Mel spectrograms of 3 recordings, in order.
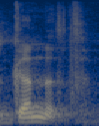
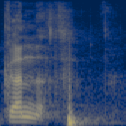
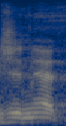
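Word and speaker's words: Genet: For example, in Cutting for Stone, I have an Ethiopian girl whose name is Gannath. Mm-hmm. That's how you say it, Gannath. It's spelled G-E-N-E-T. Oh, and everybody saying Jeanette or something like that.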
